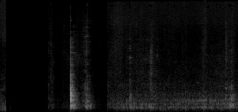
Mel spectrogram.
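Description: Mostly quiet: one short knock about a second and a half in and a fainter one just after, then faint room hum with a few light taps.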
